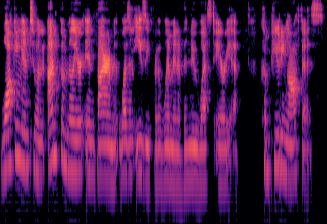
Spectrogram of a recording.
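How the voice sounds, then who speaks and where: A woman's voice: lowish voice, fairly bright tone, low-quality recording. Woman teacher reading a book aloud. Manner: slow, deliberate reading with emphatic words and brief asides. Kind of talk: classroom read-aloud of a book.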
